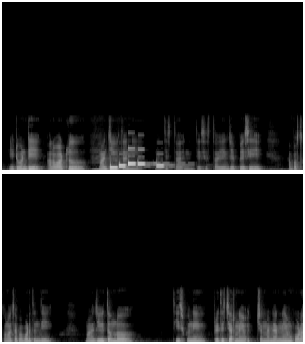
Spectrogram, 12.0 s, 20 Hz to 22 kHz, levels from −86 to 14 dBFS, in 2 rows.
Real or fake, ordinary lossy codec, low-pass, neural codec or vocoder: real; none; 7.2 kHz; none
